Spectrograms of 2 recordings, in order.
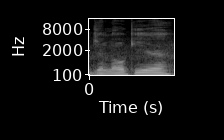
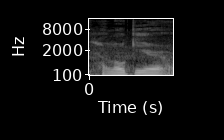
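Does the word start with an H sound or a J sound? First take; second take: J sound; H sound. First: The word begins with a J sound. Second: The word begins with an H sound. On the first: The speaker calls it wrong. "I think I've been pronouncing them wrong. I don't think it's Jalokia" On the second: The speaker calls it right. "I think it's more like Halokia"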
